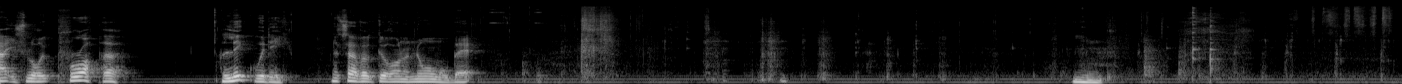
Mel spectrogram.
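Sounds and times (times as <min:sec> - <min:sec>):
person chewing crunchy toast: 0:05.6 - 0:14.0
person humming mm: 0:10.7 - 0:11.2.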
